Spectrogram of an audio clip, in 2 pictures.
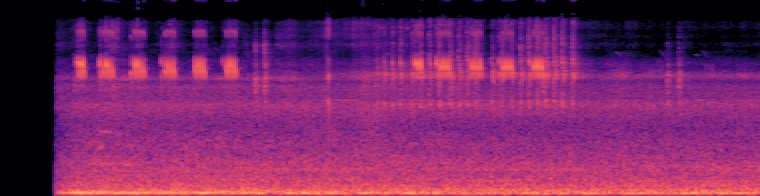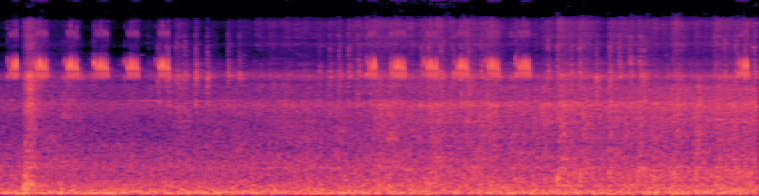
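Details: Cricket chirping on a long autumn night in Japan: bursts of short, even high pulses, about five per burst, repeated every couple of seconds over a steady low hum.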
